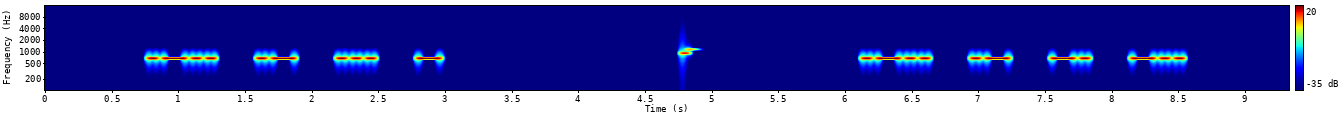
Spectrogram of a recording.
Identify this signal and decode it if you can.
Morse code, heard as a keyed tone, about 22 wpm, spaced as for 16 wpm, 700 Hz. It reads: LAST LAND
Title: 2x Character Spacing - Top 300 Words - 22wpm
